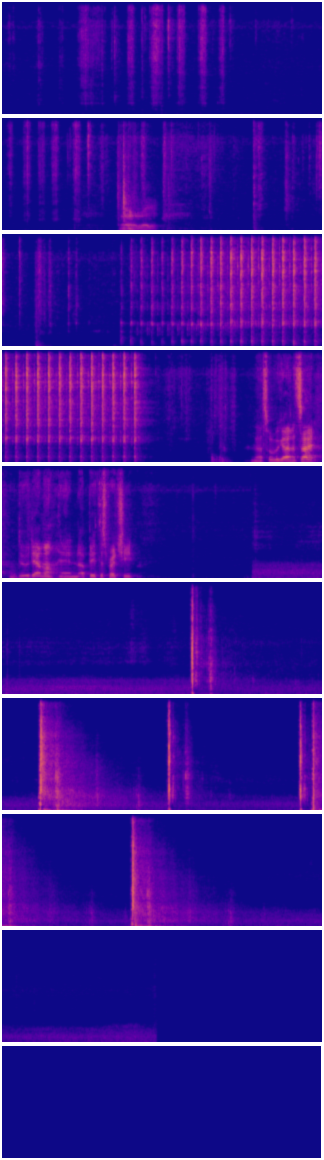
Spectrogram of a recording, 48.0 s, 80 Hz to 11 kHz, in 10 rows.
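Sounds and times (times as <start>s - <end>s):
fast mechanical clicking: 11.4s - 16.6s
firework cracks: 23.0s - 38.6s
firework shell bangs: 26.8s - 27.8s, 29.3s - 32.3s, 33.2s - 37.2s.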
